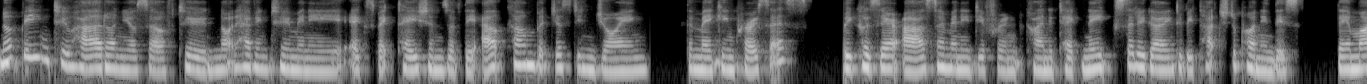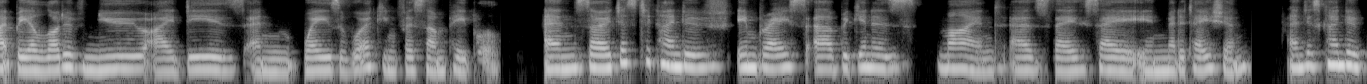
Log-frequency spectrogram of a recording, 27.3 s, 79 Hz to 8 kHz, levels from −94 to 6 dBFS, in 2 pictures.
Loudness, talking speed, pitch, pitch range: -23 LUFS, 160 wpm, 180 Hz, 170-195 Hz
